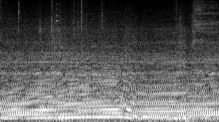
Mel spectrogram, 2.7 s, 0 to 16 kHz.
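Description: Mercedes C63 AMG running an ethanol blend pulls hard in second gear, its loud engine note climbing steadily with dense harmonics, a brief dip near the middle, then rising again, close and continuous with no talk.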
